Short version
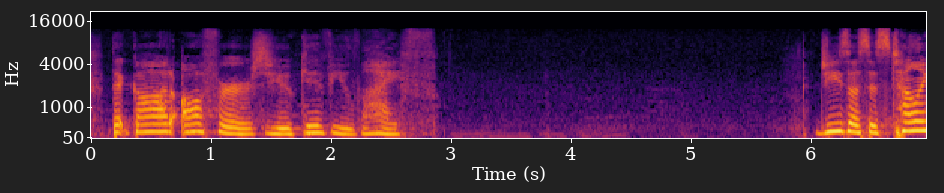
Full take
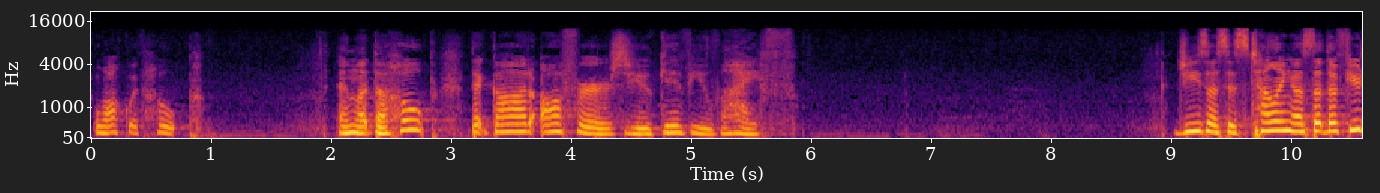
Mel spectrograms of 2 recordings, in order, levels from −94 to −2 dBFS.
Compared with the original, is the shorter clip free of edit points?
yes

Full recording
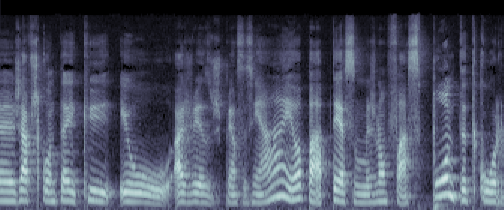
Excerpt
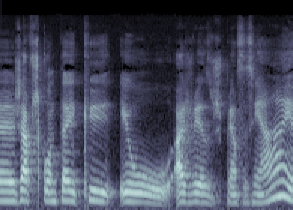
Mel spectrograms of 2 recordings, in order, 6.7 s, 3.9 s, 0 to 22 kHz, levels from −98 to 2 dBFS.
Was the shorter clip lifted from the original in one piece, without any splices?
yes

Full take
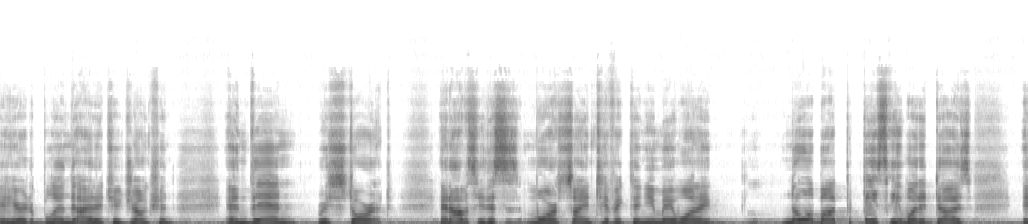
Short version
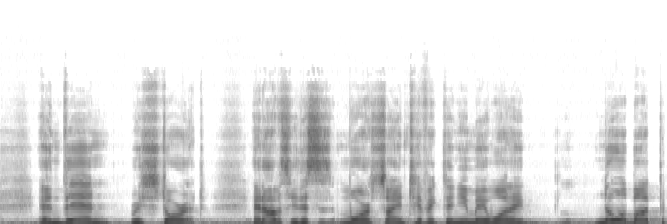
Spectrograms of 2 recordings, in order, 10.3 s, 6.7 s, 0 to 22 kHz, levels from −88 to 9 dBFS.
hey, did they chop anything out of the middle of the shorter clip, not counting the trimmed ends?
no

